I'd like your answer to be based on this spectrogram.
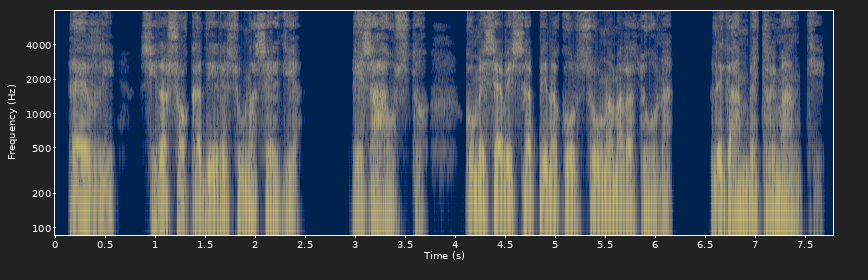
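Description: A man narrating an audiobook in an expressive, dramatic storytelling manner. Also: extremely low pitch, husky, no room sound, studio quality. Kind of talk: scripted narration.

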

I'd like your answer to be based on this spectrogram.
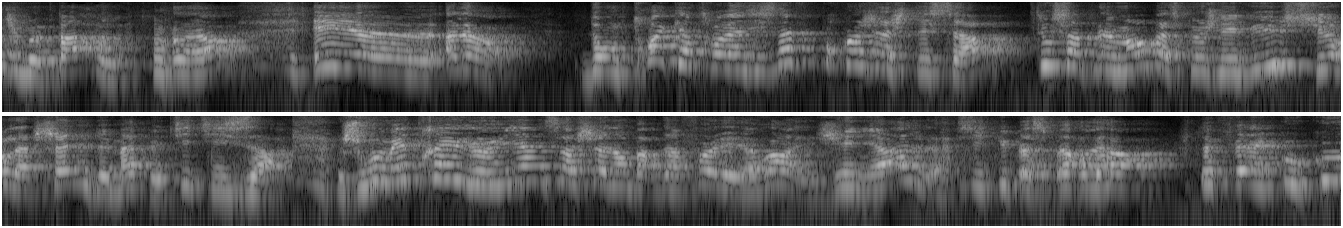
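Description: A woman's voice: high-pitched, bright, forceful tone. A woman chatting casually about her grocery haul, joking and laughing often between filler words. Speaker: vlogger. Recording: echoey room, faint noise.

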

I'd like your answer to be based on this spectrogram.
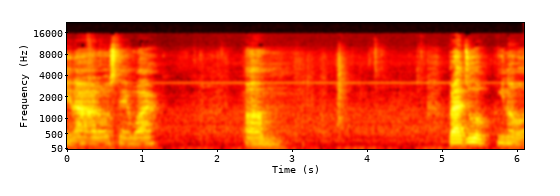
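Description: A man co-hosting a casual couple's chat while eating, talking haltingly with frequent restarts. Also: on the low side, fairly bright tone, a little hiss or hum. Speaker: co-host.

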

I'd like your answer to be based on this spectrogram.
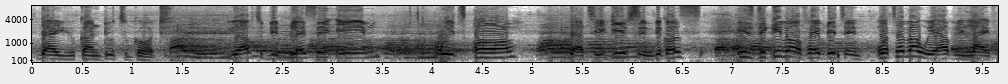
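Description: A middle-aged woman, interviewed at a church harvest, giving measured thanks and quoting scripture into a handheld mic outdoors. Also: medium pitch, rough recording. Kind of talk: on-the-spot interview. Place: outdoors beside a church building.

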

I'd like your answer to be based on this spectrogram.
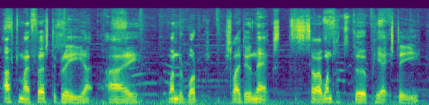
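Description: Prof in his 60s, lowish voice, modest, thinks aloud, bit of soft music under him. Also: level tone, moderate pace. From Britain. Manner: modest, thoughtful, with small restarts. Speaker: astronomy professor. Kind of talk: interview answers. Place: outdoors beside an observatory dome on a hill.

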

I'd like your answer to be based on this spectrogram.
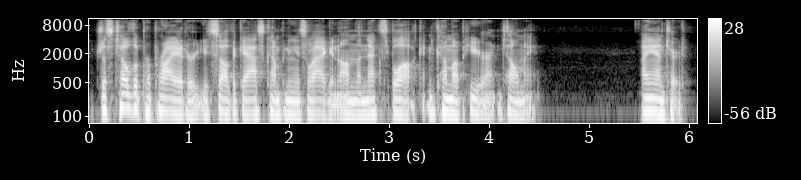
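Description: A man's voice: fairly low pitch, vocal fry. A man narrating a classic detective short story aloud, reading its dialogue with light acting. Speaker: audiobook narrator. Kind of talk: scripted narration.

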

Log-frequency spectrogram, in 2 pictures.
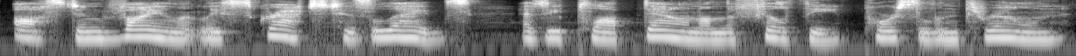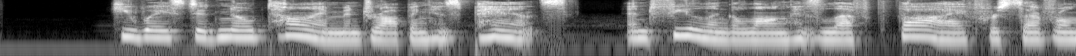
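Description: A woman narrating a horror short story in a slow, measured storytelling manner. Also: on the low side, darkish tone, breathy edge.

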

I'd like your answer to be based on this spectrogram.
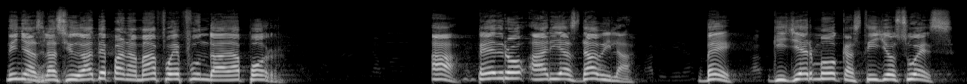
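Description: A man's voice: very high-pitched, takes it slowly. A man co-hosting a TV game show, reading quiz questions in a playful, teasing way.

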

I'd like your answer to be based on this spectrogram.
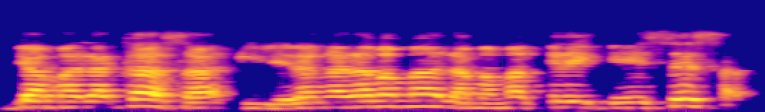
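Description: An older Peruvian man lectures a psychology class, asking questions and then answering them himself. His voice sits high and sounds pushed and bright, moving at a moderate pace. The recording is echoey, distant and dull, with a lo-fi quality.

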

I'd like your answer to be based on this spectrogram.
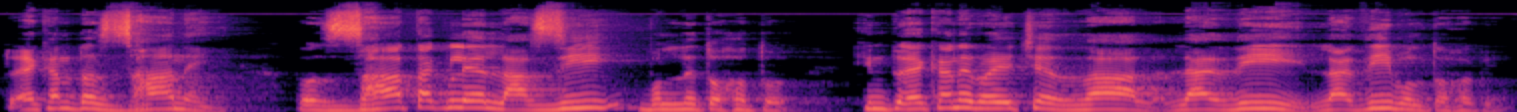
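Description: A man teaching Quran recitation on a televised lesson. He often addresses the viewers directly and stretches words slowly when he demonstrates pronunciation. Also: high-pitched, a little mellow.

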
